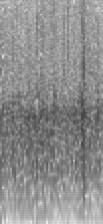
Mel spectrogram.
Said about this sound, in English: Yes, you can clap. Thank you.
